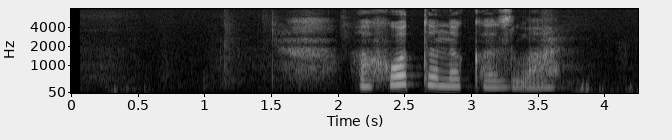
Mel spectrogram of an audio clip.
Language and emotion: Russian, sad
